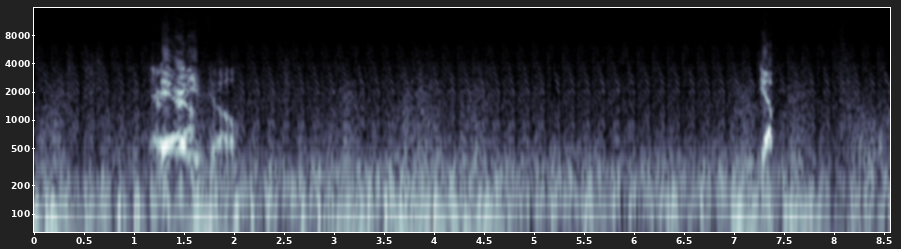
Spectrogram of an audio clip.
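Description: Rapid game gunfire crackles steadily through Sly 2: Band of Thieves gameplay, a dense continuous stream of shots with a couple of sharper bursts, while a player talks briefly over it.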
